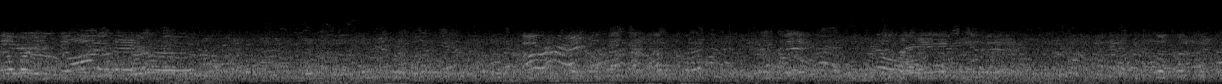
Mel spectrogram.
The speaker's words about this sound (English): Nice crowd on this Friday night here at Cheney Stadium.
